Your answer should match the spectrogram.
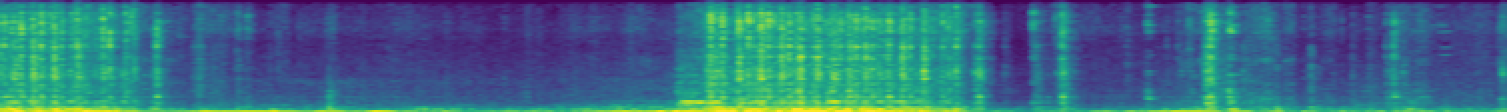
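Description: A sewing machine stitches a plain square-neck blouse with four tucks, running in steady rapid bursts with short pauses and restarts, close and continuous throughout.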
